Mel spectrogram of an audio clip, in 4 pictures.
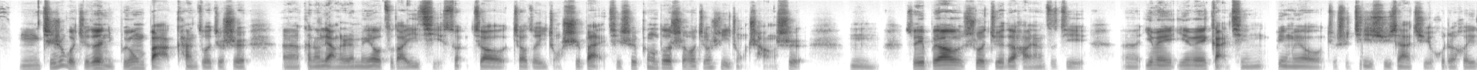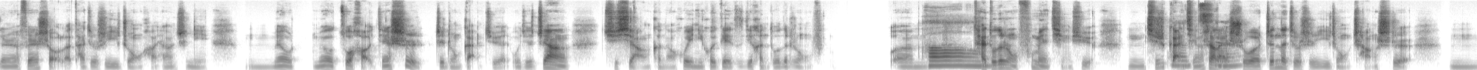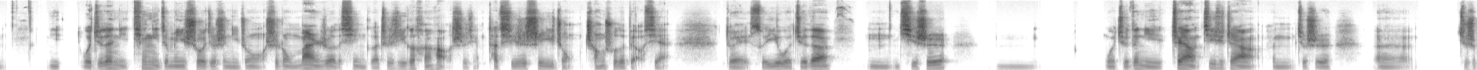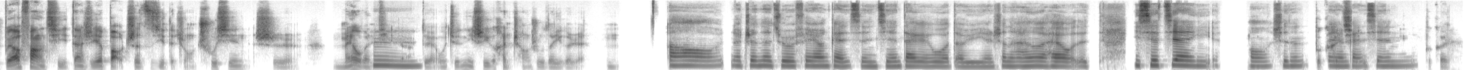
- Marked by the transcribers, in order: tapping
- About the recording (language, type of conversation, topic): Chinese, advice, 我害怕再次受傷，該怎麼勇敢開始新的戀情？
